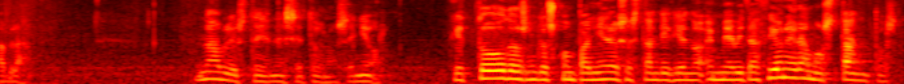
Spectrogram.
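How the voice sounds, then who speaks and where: A woman's voice: on the low side, dark tone, a little hiss or hum. A middle-aged woman, answering interview questions in an impassioned, indignant way and addressing church leaders directly. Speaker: interviewee, abuse survivor advocate.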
